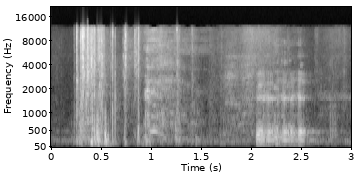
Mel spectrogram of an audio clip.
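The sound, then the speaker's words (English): Index cards are shuffled in a quick burst of crisp riffling and flapping within the first second, followed by softer rustling. A voice then speaks briefly. “Why are there cards in the background? Do they have questions on cards? Yes, they're we do. Very confused. Yes, we do. We do have questions. We have cards. Index cards full of questions. We shuffle them up,”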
